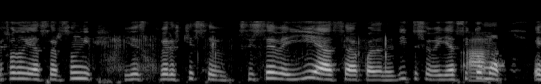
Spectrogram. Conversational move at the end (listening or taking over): listening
